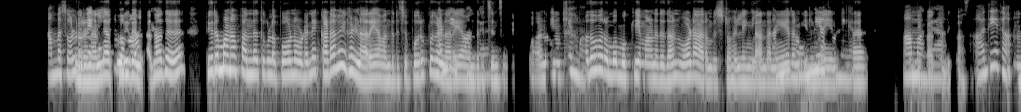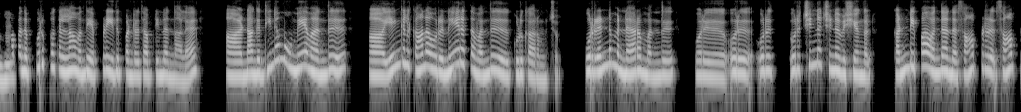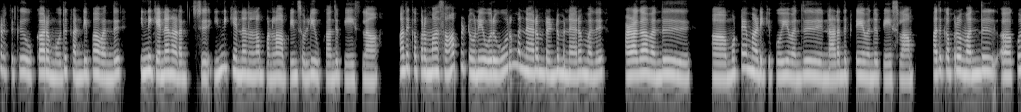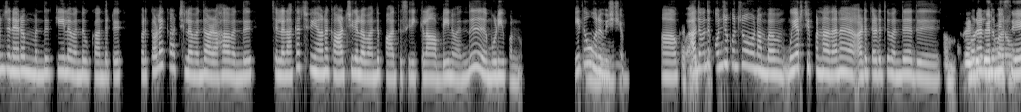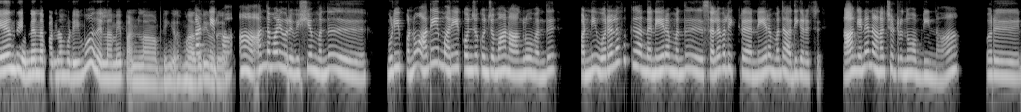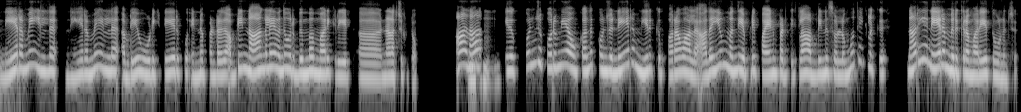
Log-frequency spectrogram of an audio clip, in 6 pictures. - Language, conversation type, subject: Tamil, podcast, நேரமா, பணமா—நீங்கள் எதற்கு அதிக முக்கியத்துவம் தருவீர்கள்?
- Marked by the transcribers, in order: unintelligible speech; unintelligible speech; unintelligible speech; unintelligible speech; in English: "கிரியேட்"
